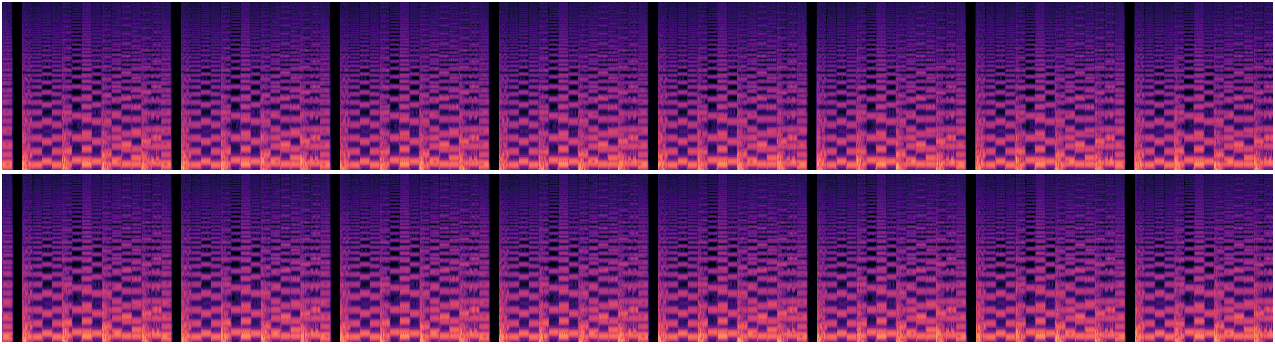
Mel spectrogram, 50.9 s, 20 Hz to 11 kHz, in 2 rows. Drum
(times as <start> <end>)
18.7 19.7, 31.4 32.4, 35.4 36.4, 41.0 42.7, 47.3 49.1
